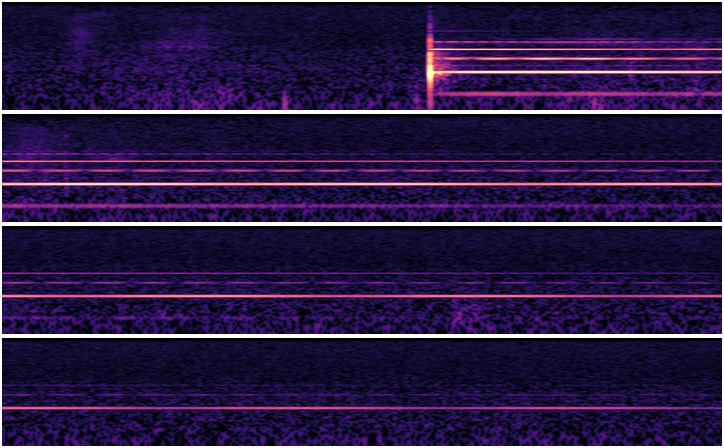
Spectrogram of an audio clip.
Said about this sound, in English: And in the second experience of bell, using the body, see if you can notice the inception of the rising of the bell, the length of the experience, and as it completely passes away.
